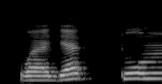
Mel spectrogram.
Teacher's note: dalnya tidak kita kolkolahkan, langsung dibaca ke huruf ta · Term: idgham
